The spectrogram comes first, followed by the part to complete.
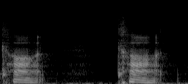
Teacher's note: I'm just touching the roof of my mouth with my tongue and stopping the air. · And so what's happening there is my tongue is actually touching the roof of my mouth, and I'm turning the T into what we call a stop consonant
